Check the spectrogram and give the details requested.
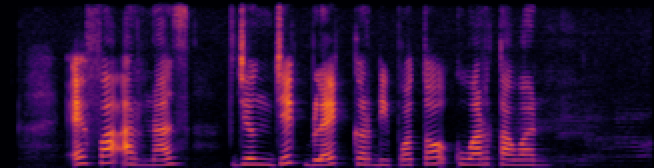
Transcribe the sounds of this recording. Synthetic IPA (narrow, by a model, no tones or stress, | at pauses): ʔɛfaʔarnas | d͡ʒɨŋd͡ʒɛk̚blɛkːɨrdipɔt̪ɔkuwart̪awan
